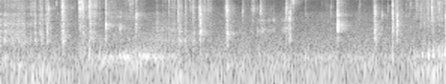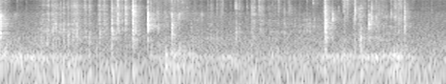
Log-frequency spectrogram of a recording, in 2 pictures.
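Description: A metal blade shaves a dry, solid cream soap bar with a black painted coating, sending flakes falling. The clip is a quiet run of crisp, bright scraping cuts and sharp clicks in irregular bursts, each very short with almost no ring, over a faint rustle of falling flakes.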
